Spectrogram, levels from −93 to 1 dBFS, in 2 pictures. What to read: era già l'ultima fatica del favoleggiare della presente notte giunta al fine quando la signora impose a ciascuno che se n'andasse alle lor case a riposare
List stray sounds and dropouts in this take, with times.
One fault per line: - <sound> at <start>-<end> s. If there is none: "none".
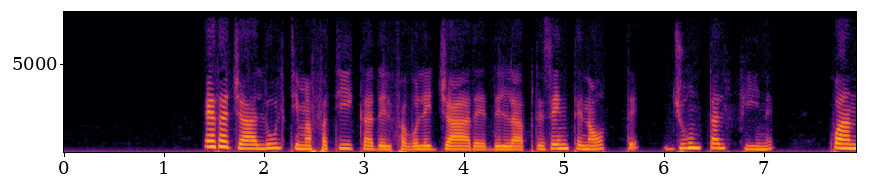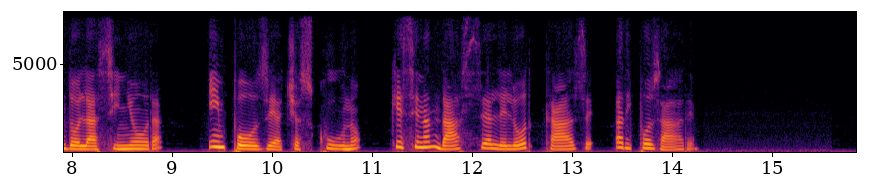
none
